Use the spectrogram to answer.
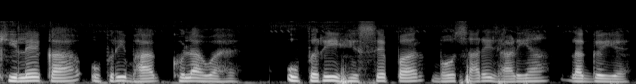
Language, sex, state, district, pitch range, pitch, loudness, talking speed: Hindi, male, Jharkhand, Deoghar, 140-165 Hz, 150 Hz, -18 LUFS, 150 wpm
